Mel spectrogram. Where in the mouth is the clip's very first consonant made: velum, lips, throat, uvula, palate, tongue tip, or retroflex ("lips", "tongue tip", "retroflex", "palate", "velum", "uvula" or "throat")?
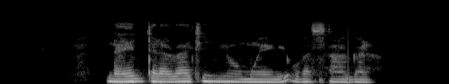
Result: tongue tip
